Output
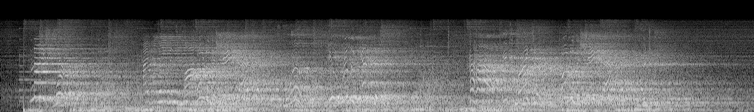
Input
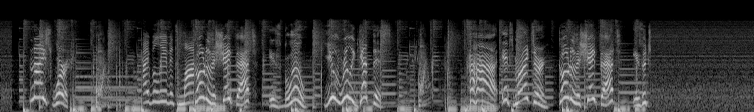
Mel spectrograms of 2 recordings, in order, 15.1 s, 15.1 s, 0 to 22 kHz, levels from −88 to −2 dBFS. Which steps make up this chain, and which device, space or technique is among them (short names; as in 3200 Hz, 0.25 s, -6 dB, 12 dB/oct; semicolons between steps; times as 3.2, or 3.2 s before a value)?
cathedral (reverb RT60 5.4 s, pre-delay 85 ms, DRR -5 dB); gain +1 dB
